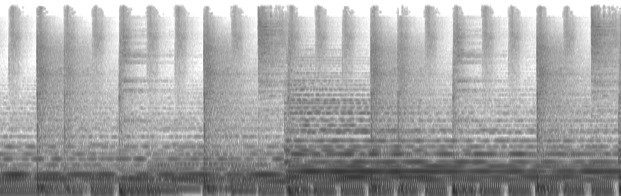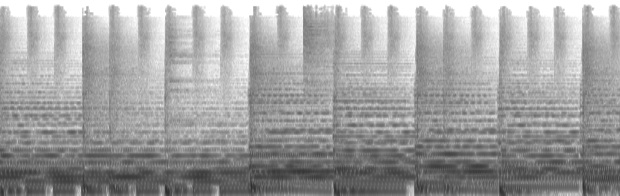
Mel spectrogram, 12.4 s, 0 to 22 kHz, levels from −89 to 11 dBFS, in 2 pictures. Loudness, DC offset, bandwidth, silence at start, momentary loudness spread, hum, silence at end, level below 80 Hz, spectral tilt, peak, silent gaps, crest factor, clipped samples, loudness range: -16 LUFS; under 0.1%; over 20 kHz; 0 s; 5 LU; none; 0 s; -26 dBFS; -6 dB/octave; 0 dBFS; none; 16 dB; under 0.1%; 1 LU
